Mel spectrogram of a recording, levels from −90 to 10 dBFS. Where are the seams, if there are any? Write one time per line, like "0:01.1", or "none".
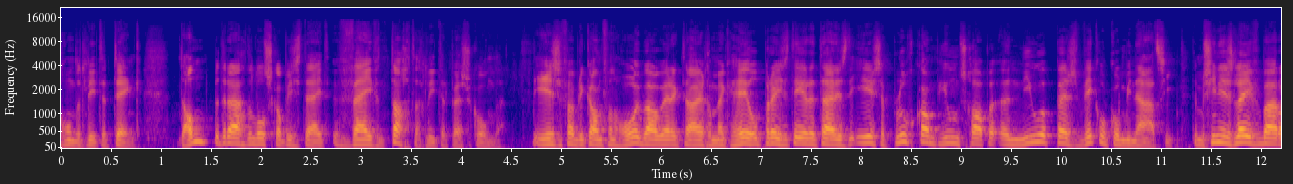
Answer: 0:11.2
